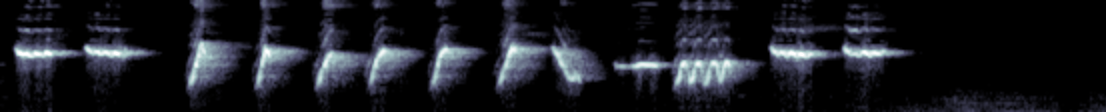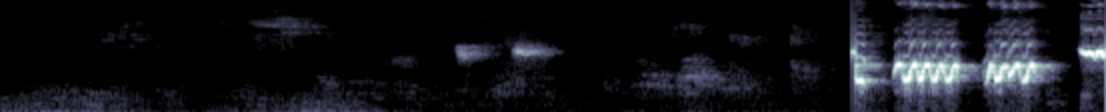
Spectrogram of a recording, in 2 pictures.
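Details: White-rumped shama singing on an afternoon lure track for fledgling and juvenile shamas to reply: quick series of downslurred whistles and chatters, about five seconds of near silence, then harsh buzzy phrases return.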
